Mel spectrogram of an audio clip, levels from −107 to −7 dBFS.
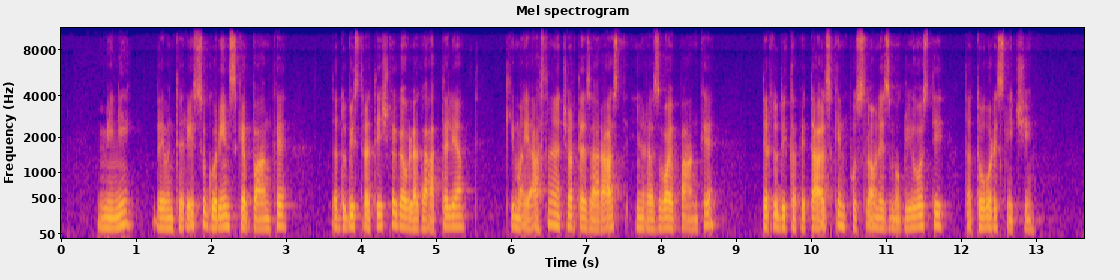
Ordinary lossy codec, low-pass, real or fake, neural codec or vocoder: Opus, 24 kbps; 9.9 kHz; real; none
